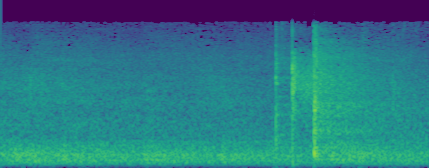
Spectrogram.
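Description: Pool shot on a Chinese eight-ball table: three sharp clicks in quick succession about three seconds in, the cue tip striking the cue ball and balls knocking together, the last click the loudest, over the steady hum of the hall.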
